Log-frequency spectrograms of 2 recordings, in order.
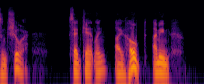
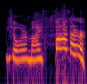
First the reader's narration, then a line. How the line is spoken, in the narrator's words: she shrieked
